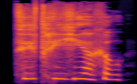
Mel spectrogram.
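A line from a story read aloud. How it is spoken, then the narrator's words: Breathless. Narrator (Russian): выдохнула она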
